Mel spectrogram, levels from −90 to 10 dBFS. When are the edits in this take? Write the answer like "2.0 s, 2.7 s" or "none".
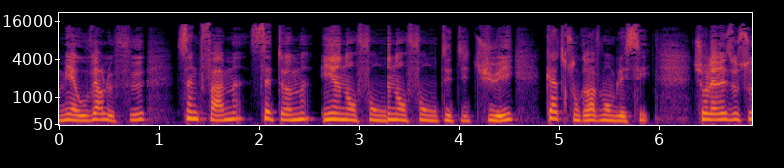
3.3 s, 5.1 s

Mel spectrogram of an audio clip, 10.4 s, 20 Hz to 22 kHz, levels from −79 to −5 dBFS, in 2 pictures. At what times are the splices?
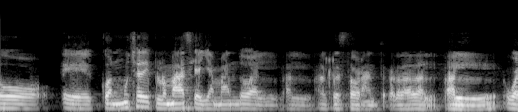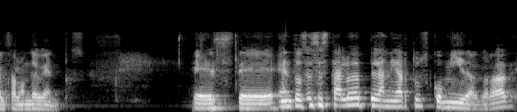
none

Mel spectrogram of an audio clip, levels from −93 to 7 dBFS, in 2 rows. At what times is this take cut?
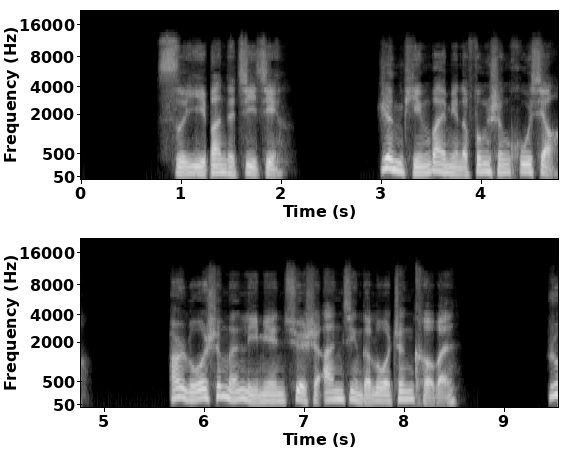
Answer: none

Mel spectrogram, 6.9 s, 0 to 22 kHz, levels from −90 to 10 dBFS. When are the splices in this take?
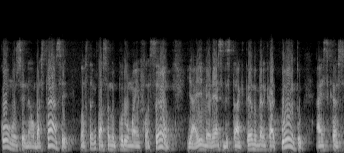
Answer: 1.9 s, 5.5 s

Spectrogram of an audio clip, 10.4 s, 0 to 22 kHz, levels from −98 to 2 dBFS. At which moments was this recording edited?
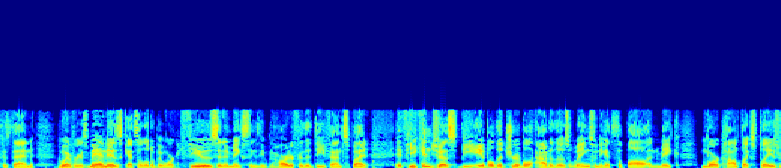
none

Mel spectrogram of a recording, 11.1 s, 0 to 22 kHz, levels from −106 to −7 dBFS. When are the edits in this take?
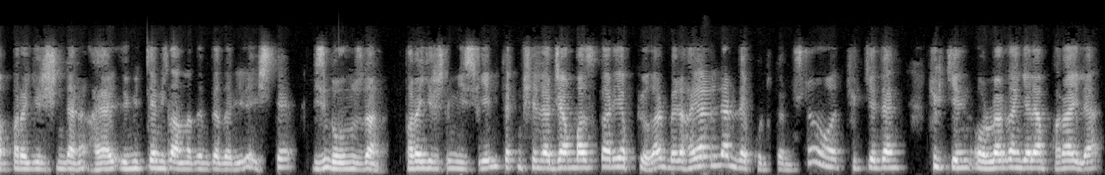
1.7 s, 3.1 s, 4.0 s, 4.5 s, 4.8 s

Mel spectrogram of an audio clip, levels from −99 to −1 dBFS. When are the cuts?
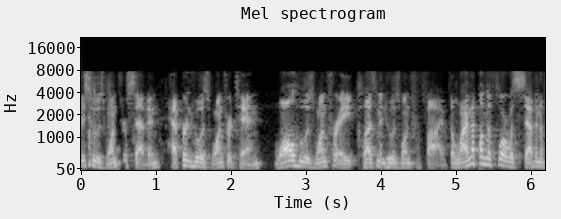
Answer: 2.5 s

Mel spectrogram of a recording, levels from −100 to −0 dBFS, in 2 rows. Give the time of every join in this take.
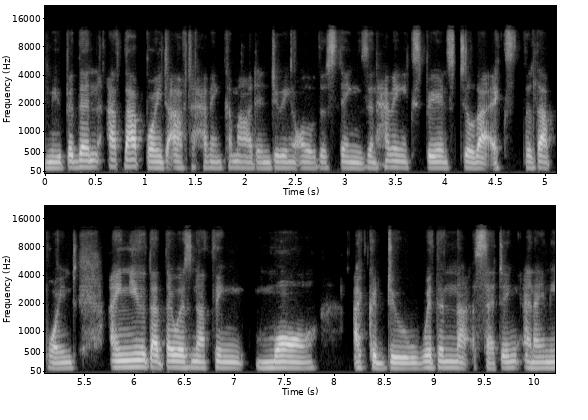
4.1 s

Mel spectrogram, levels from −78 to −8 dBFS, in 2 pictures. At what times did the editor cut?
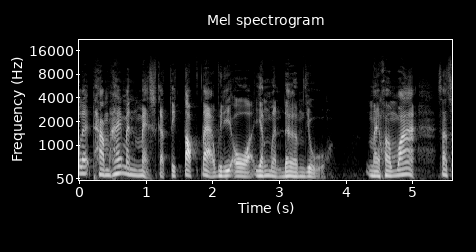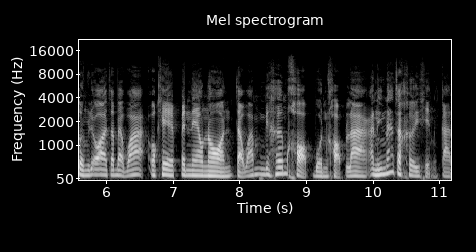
none

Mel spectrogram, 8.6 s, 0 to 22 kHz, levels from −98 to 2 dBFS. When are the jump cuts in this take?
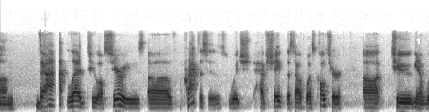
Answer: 2.1 s, 3.6 s

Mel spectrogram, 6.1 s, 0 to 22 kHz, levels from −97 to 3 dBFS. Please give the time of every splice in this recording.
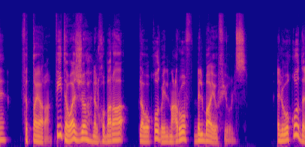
1.0 s, 1.8 s, 2.8 s, 3.2 s

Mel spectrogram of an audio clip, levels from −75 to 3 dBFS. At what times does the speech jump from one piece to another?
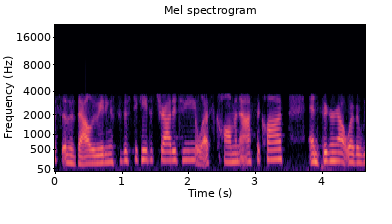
2.1 s

